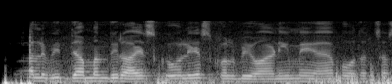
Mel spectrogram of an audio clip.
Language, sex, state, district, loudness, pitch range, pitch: Hindi, male, Haryana, Jhajjar, -19 LUFS, 125-150 Hz, 135 Hz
